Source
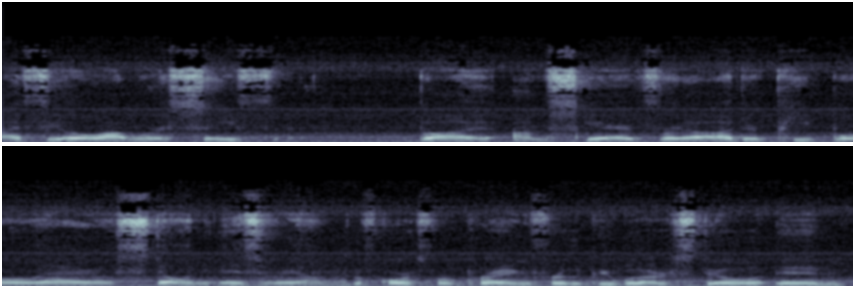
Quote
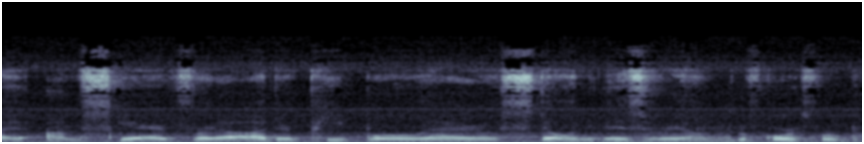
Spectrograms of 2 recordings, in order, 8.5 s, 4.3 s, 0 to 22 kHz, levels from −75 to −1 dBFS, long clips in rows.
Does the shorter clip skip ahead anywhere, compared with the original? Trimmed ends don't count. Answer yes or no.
no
